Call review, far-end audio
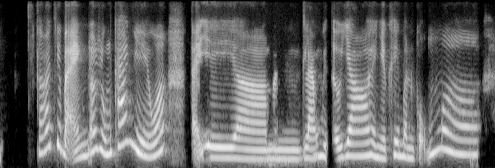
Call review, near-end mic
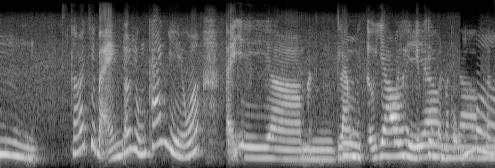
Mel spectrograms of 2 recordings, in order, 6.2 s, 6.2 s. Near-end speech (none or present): present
